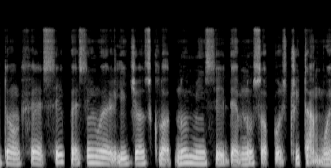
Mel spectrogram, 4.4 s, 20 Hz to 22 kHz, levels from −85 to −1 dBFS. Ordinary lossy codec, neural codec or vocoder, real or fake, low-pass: none; none; real; 10.8 kHz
